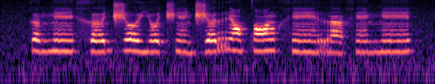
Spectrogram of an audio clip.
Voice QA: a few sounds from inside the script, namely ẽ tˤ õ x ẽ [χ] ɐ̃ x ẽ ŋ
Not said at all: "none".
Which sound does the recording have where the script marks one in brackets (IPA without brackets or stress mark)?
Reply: r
